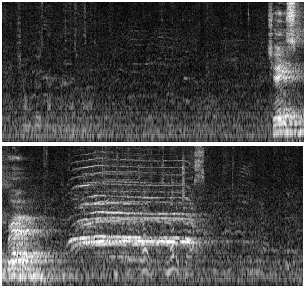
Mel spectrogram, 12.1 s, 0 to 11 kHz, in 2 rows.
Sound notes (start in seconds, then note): 7.3 audience cheering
